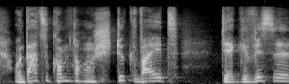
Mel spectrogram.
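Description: There is noticeable background noise, though the sound is dry and close with no echo. A man speaks at a fairly high pitch with ordinary pitch variation. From East Berlin (Hohenschönhausen), East Germany. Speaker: podcast host. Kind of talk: solo podcast monologue.

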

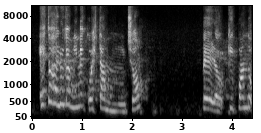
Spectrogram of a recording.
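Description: A woman is speaking. Her intonation is lively. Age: 20s. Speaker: entrepreneur. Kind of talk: interview.

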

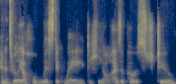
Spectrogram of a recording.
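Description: Somewhat breathy speech with monotone, flat intonation sits over a quiet background. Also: woman. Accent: American. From US Midwest, Des Moines, Iowa. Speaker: Ayurvedic health counselor and yoga teacher. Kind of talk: podcast interview.

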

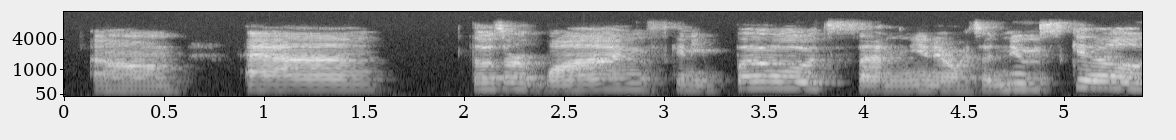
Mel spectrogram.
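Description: The speaker has a Midwestern American accent and ordinary pitch variation. Audible room echo surrounds the voice. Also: woman. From US Midwest, Cleveland suburbs, Ohio. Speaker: breast cancer survivor and rower. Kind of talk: interview. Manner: halting with many fillers.

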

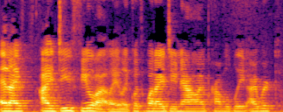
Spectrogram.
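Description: This woman's voice sits at a fairly low pitch, and she speaks at a moderate pace. She has an unremarkable speaking voice. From South Florida (Miami), born in Jamaica. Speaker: podcast co-host. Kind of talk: casual chat.

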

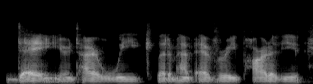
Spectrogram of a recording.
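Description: A man's very deep, low voice with a Texan accent. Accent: Texan American. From Texas. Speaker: youth pastor and illusionist. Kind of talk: interview conversation.

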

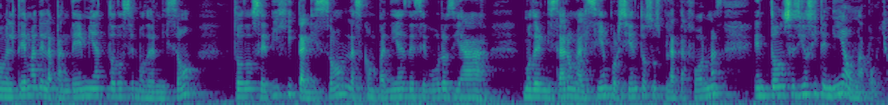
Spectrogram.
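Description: A woman speaks at a fairly low pitch in a dark, mellow tone, with ordinary pitch variation. Her pace is fairly slow, and audible room echo surrounds her voice. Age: 50s. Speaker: insurance broker and business owner. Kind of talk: interview.

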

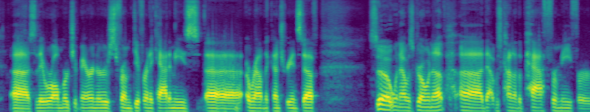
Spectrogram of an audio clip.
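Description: A man talks at a fairly low pitch and fairly quick pace in a monotone, flat delivery. The recording is very clean with a silent background, and the sound is dry and close with no echo. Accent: American. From Texas, Clear Lake near Houston. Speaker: firearms and self-defense instructor. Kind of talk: casual interview chat.

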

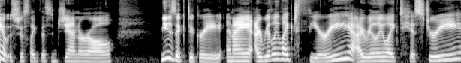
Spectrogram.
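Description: A plain, everyday voice from a woman with an American accent, medium pitched and lively in intonation, at a moderate pace, with a dry, close sound and no echo. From upstate New York, rural. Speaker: music therapist and podcaster. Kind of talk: casual interview chat. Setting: remote call recording.

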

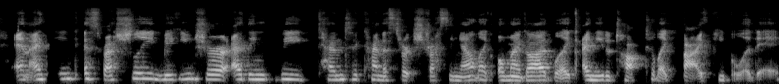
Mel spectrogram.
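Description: A woman has a plain, everyday voice with a fairly high pitch. She speaks at a moderate pace with fairly even intonation. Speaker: recent graduate and executive assistant. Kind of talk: panel discussion. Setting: video call.

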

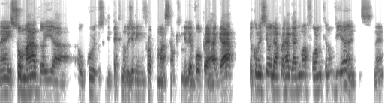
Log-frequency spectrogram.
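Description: With an unremarkable speaking voice, a man talks in a fairly high pitch with lively intonation, big swings in loudness and hardly any pauses. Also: fairly quick pace. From Brazil, Piracicaba (interior of São Paulo). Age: 40s. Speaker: HR executive. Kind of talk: interview.

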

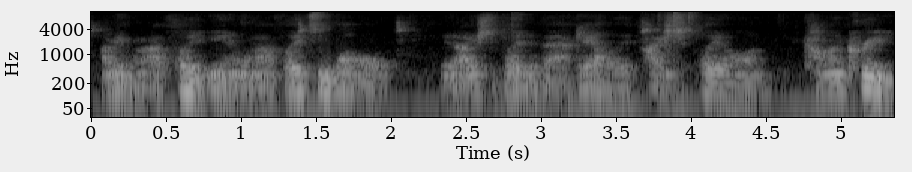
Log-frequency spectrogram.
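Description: Recorded with audible room echo, a man with an American accent talks at a fairly quick pace. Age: 50s. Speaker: sports podcast host. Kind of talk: solo podcast commentary. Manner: halting, many fillers and repetitions.

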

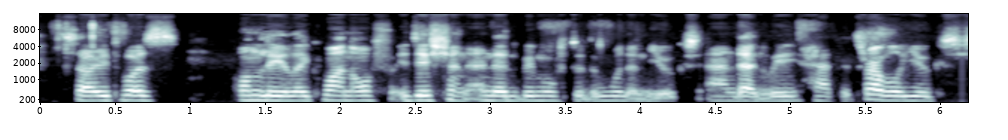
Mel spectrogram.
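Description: Her loudness swings widely as a woman talks at a fairly quick pace. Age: 30s. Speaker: ukulele company founder. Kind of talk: casual interview. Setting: video call from her garden.

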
